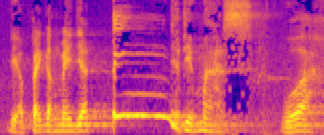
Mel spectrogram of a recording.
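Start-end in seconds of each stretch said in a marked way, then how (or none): 0.9-1.4 high sung chime; ping like a bell; magic ting. Acted. Object turning to gold with a high chime.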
